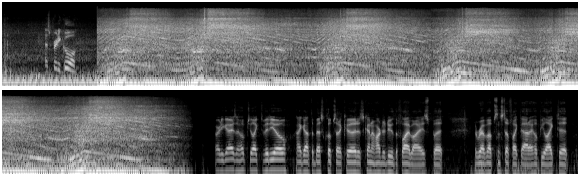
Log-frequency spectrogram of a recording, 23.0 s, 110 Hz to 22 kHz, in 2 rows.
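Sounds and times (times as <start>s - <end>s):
car engine revving: 0.0s - 15.4s.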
